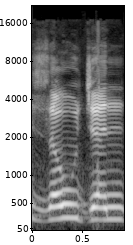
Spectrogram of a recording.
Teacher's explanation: واو ساکن سے پہلے زا کے اوپر زبر ہے، واو لین ہو رہا ہے، نرمی سے موڑتے ہوئے ادا کریں گے۔ جیم کے اوپر دو زبر کی تنوین اور اگلے حرف میں اگلے لفظ کے شروع میں غین حروف حلقی ہے تو یہاں پہ اظہار حلقی ہوگا، یعنی جیم کی تنوین پر غنہ یا اخفا نہیں کریں گے بلکہ ظاہر کر کے پڑھیں گے۔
